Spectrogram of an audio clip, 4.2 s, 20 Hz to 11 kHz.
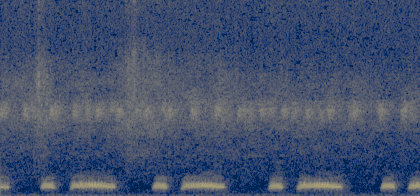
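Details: Spotted dove greeting another, Sê San, Vietnam, 21/2/2020: rhythmic low coos, a brief note followed by a long hollow one, about once per second, over a faint continuous high insect hum.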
